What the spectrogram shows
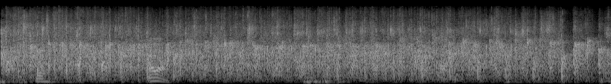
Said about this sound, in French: C'est très gentil, vous, vous applaudit parce qu'on vous soutient.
